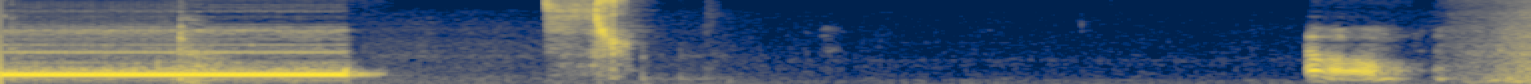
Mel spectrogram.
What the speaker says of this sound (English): dialing through the numbers today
